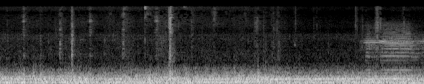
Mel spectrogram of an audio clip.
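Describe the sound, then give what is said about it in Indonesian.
A car engine idles in a stop-and-go traffic jam, giving a loud, steady low rumble that holds constant throughout, with faint higher ticks above it. “Saat macet, kondisi berhenti jalan, mesin mobilmu bekerja sangat berat dalam suhu yang tinggi.”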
